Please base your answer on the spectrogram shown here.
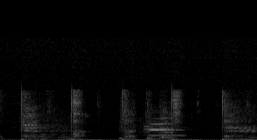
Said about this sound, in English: She's basically sitting here telling me that she's not well. Poor little cat.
